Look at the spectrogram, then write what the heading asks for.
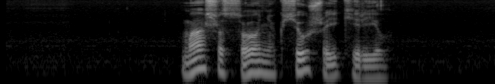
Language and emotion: Russian, sad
